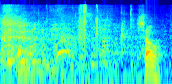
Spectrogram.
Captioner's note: audience laughing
